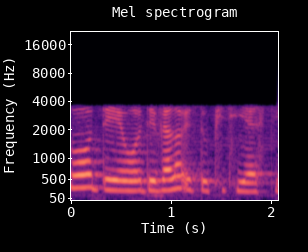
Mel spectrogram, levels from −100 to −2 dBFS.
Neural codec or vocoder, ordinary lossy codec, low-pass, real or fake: none; none; 3.6 kHz; real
